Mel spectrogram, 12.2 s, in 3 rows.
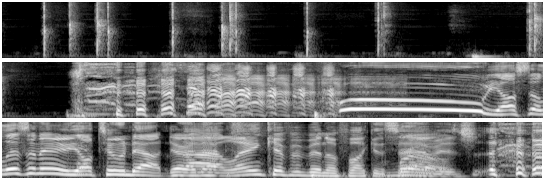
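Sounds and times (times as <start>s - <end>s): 
slow clap: 0.0s - 3.1s, 3.9s - 4.2s
laughter: 4.6s - 7.2s, 11.6s - 12.1s
speech: 4.9s - 12.1s.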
